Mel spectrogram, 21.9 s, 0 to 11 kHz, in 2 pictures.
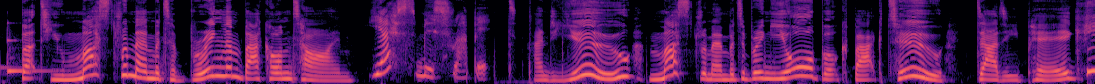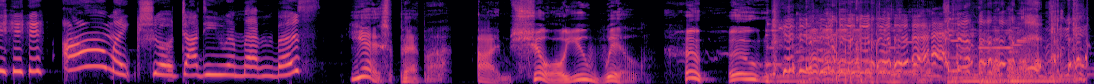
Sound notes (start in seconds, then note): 10.7 laughs; 17.7 all laugh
